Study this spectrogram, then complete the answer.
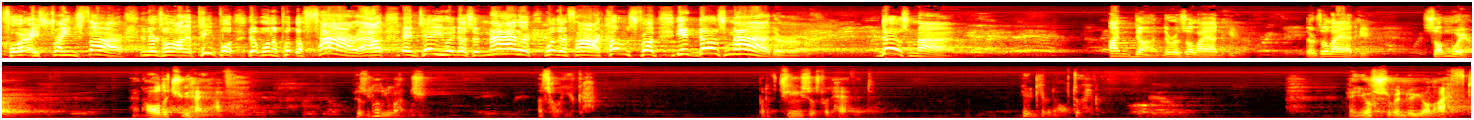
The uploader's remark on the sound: A sermon preached Thursday Evening during our Spring Jubilee, on March 30, 2023.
